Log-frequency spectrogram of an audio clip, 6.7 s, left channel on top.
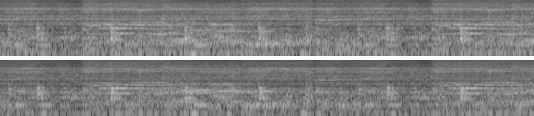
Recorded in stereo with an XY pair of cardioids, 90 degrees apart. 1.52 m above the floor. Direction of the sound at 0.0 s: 40° left.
